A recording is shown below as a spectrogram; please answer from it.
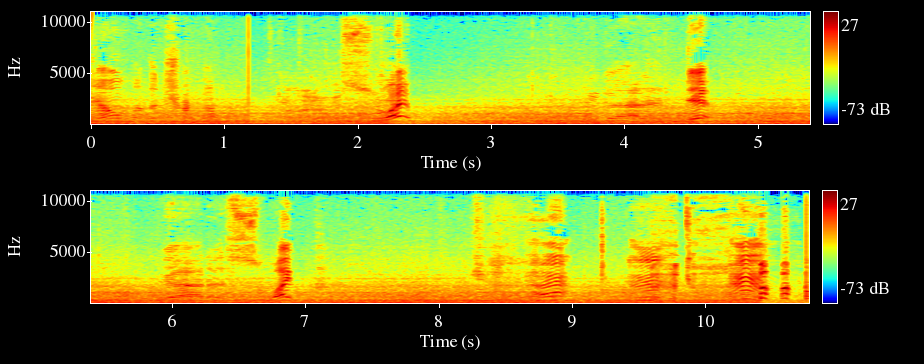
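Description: Steady road and engine rumble inside the cabin of a moving Ford car.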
